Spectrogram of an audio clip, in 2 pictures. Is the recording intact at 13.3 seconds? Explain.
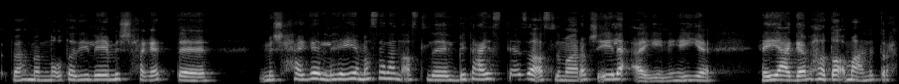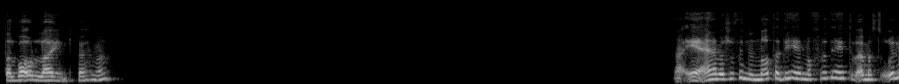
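Yes, at 13.3 seconds the speech plays through intact, with no dropout, click, distortion or other technical fault.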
